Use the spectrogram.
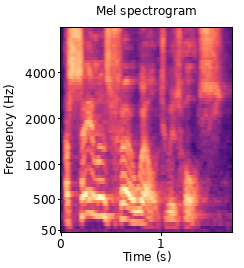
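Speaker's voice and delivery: music-hall rhyming verse, declaimed for laughs; comic monologue recitation. Acted. Comedian recites a Billy Bennett monologue to the audience, comic verse recitation. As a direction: recite a mock-heroic sea poem to the audience.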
